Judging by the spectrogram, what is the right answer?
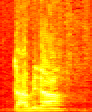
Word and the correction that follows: Davila: is that correct? Did I pronounce his last name correct? – Davila, yeah. – Davila, okay.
